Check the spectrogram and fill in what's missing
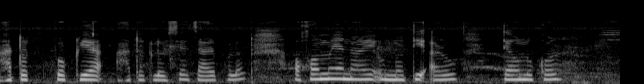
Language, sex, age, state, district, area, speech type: Assamese, female, 18-30, Assam, Goalpara, urban, spontaneous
